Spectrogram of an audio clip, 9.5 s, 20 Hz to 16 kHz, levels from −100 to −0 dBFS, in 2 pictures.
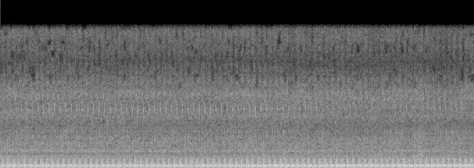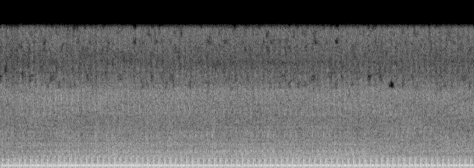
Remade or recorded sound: remade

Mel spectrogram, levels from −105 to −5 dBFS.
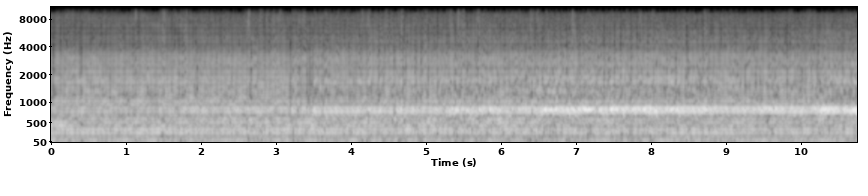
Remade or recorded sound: remade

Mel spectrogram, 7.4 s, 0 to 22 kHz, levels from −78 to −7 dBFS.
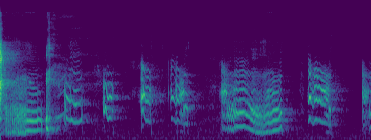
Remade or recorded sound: remade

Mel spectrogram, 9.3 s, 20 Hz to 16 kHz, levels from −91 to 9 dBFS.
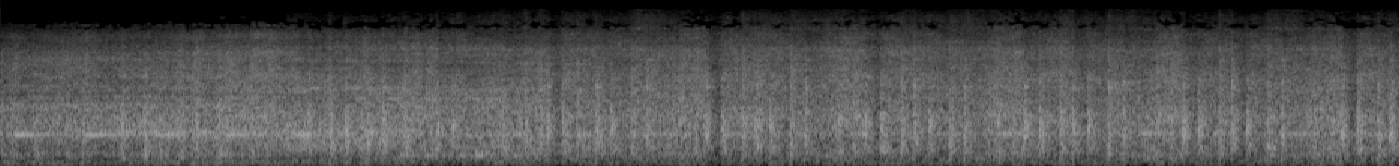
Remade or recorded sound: remade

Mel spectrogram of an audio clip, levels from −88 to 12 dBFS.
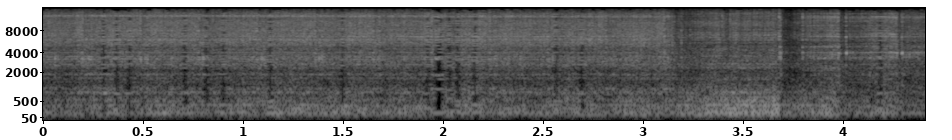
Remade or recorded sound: recorded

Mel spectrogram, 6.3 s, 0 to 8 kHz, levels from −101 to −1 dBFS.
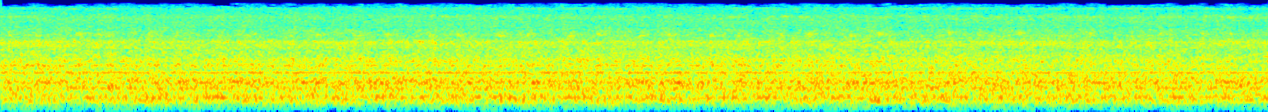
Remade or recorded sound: remade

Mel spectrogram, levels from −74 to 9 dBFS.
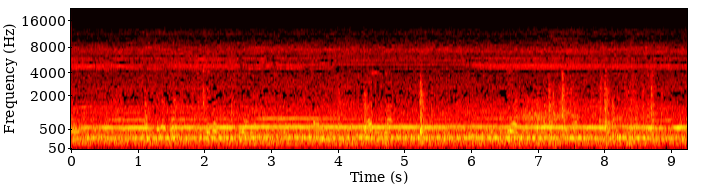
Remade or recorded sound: remade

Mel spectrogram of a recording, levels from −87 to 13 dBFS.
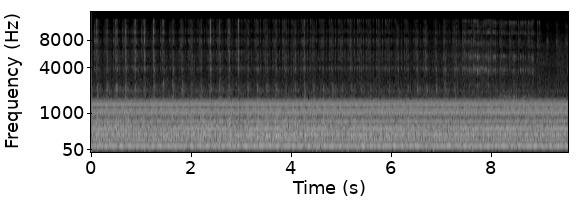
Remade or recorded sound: remade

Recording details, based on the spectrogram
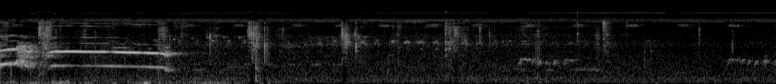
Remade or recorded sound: recorded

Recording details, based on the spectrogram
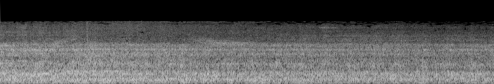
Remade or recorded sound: remade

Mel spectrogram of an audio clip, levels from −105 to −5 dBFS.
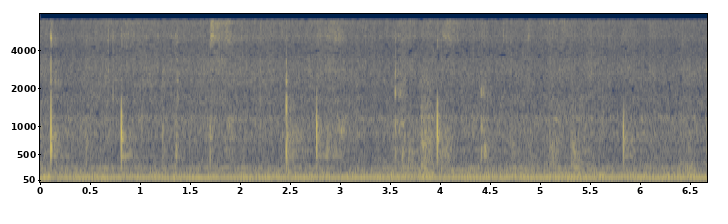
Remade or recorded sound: remade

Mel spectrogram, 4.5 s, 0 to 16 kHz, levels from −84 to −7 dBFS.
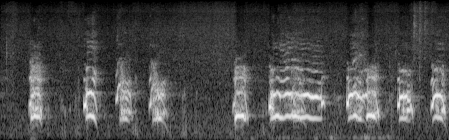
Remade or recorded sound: remade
